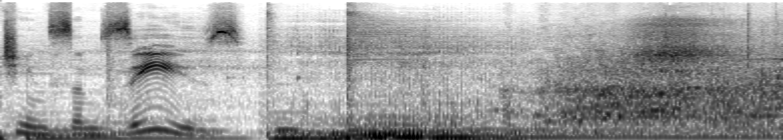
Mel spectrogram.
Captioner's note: host snoring; audience laughing and clapping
